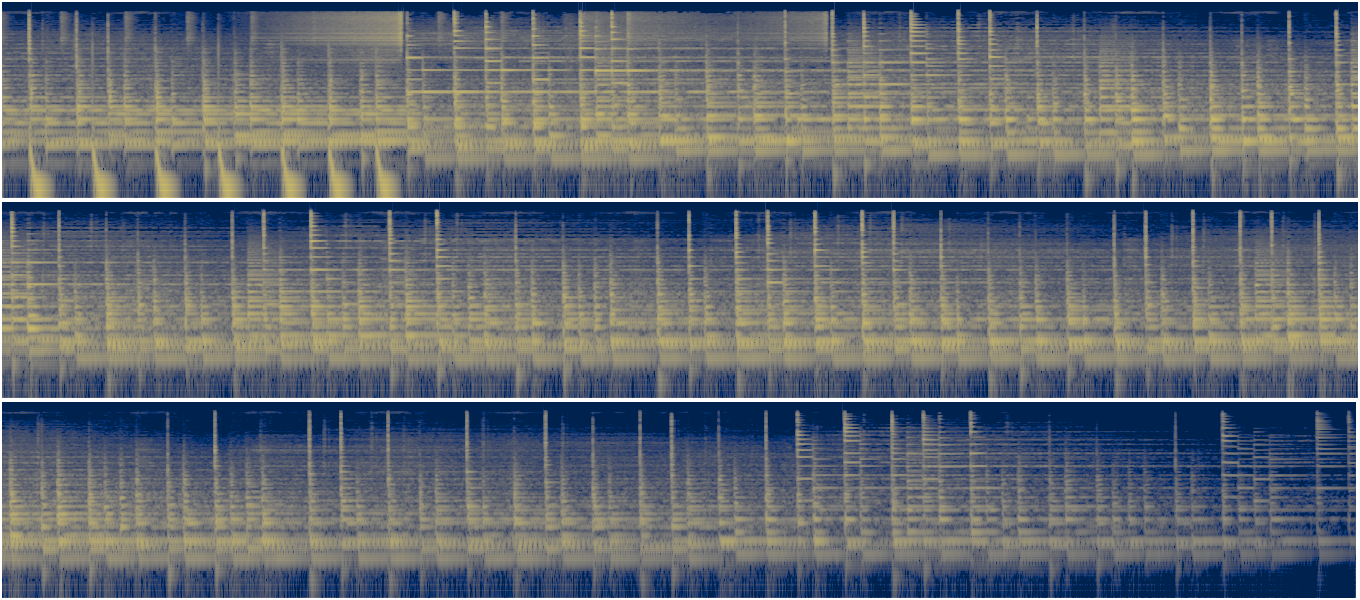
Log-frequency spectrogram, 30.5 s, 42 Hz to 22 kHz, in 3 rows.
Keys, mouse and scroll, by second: 0.3 click, 2.1-3.5 alt+scroll up 2, 4.5-5.0 alt+scroll up 1, 5.0 click, 5.3 ctrl+t, 6.9-7.6 alt+scroll up 2, 7.6 click, 7.9-8.9 alt+scroll up 2, 9.2 ctrl+t, 10.4-11.4 drag, 11.9-13.7 drag, 14.0-14.8 alt+scroll down 1, 15.4 alt+scroll up 1, 17.9 alt+scroll up 1, 21.2 click, 22.2 click, 23.3 Tab.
